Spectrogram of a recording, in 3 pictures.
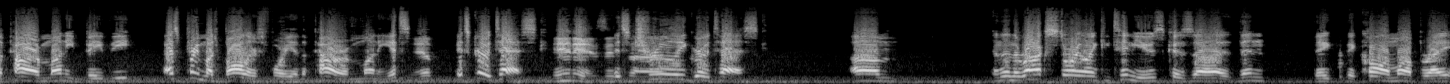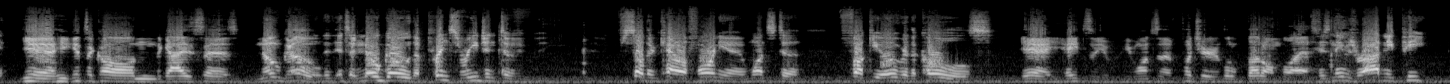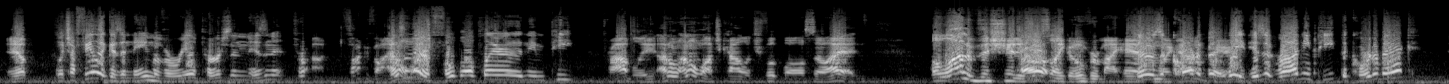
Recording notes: The Boys hit the road and have to discuss BALLERS 406 on a laptop like a couple of poors. Either excuse the audio quality or pretend this is a concept minisode hosted by robots.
